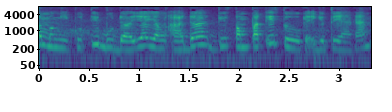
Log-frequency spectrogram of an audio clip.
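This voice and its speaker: The intonation is lively, and there is noticeable background noise. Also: woman. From Indonesia (Batak). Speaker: vlogger. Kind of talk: vlog commentary.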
